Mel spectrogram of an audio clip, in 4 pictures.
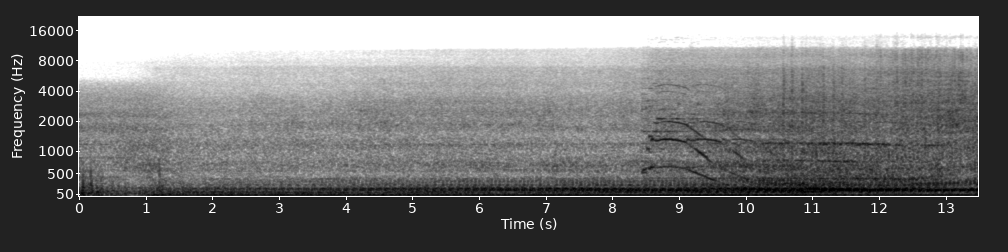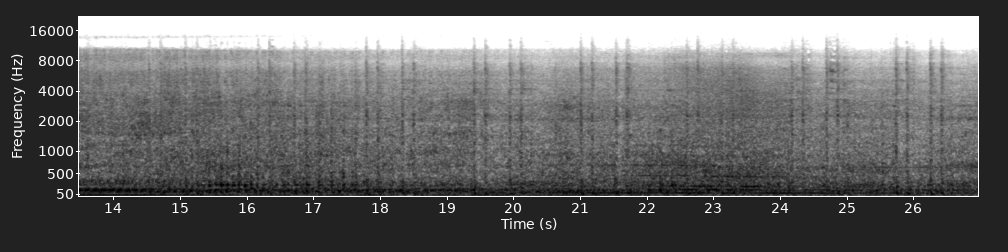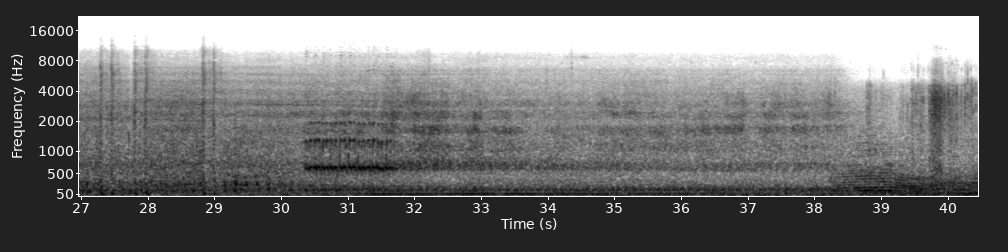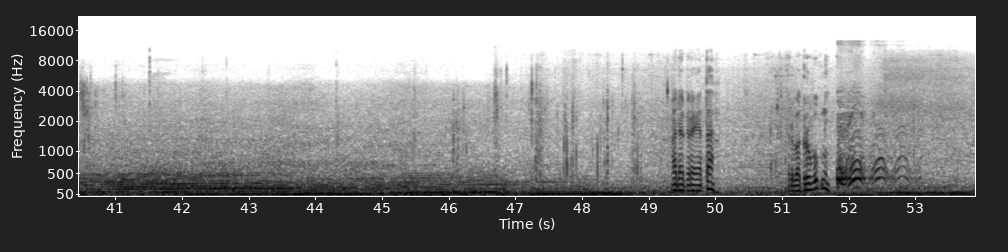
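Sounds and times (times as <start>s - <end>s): diesel train engine: 0.0s - 53.9s
train horn: 9.6s - 13.5s, 30.4s - 32.2s
wheels clicking over rail joints: 13.2s - 31.8s.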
